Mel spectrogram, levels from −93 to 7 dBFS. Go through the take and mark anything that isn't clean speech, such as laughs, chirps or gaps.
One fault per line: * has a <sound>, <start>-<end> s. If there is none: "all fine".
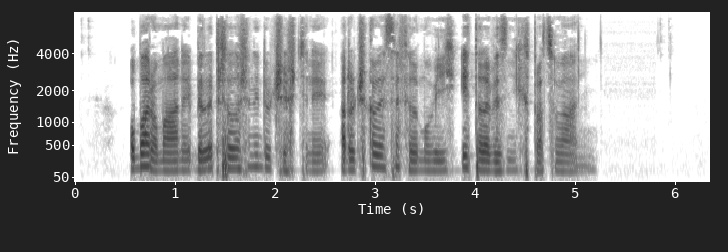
all fine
